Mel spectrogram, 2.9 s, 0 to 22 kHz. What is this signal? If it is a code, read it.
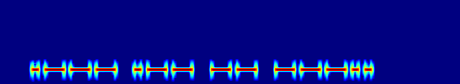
Morse code, heard as a keyed tone, about 30 wpm, 700 Hz. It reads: JWM8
